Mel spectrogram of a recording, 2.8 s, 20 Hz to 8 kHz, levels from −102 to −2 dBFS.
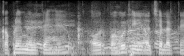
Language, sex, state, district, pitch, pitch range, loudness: Hindi, male, Bihar, Kaimur, 125 Hz, 120-140 Hz, -16 LUFS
